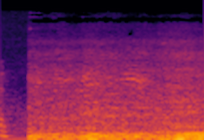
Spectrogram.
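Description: Steady low rumble of street traffic, starting suddenly about a quarter second in.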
